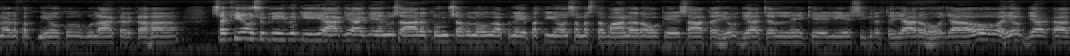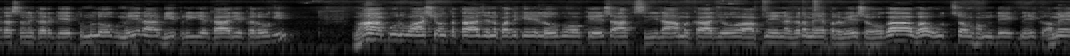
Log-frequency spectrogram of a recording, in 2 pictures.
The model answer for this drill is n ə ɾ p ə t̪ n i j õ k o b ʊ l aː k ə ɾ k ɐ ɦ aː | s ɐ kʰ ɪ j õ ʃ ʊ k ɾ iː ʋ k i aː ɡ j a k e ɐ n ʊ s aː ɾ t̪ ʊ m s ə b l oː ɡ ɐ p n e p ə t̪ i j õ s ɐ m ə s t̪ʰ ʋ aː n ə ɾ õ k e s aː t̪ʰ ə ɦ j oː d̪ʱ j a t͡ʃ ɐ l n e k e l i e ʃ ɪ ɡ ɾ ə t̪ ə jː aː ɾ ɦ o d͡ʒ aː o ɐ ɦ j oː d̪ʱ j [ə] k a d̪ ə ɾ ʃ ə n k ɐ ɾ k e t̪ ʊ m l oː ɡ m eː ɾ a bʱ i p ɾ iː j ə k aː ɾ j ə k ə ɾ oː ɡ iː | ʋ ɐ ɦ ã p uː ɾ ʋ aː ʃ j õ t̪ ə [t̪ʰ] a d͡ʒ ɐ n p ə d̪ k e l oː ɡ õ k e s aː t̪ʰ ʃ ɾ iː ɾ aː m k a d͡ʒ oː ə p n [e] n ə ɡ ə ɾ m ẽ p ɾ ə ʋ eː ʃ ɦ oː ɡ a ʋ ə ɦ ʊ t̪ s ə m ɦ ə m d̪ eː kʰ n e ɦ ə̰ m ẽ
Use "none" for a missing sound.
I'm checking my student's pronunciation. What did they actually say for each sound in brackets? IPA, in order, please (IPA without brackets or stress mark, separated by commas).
a, t̪ʰ, e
